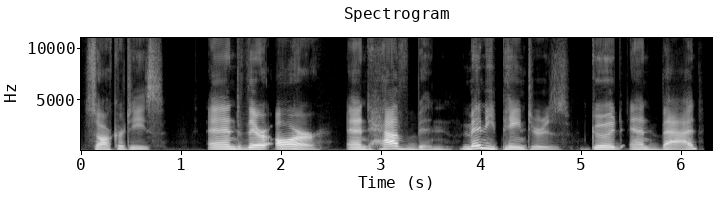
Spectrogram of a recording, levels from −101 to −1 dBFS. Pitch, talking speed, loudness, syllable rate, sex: 160 Hz, 115 wpm, -20 LUFS, 3.4 syllables/s, male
